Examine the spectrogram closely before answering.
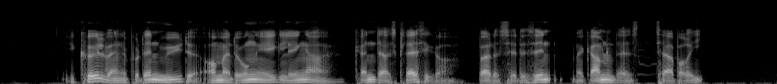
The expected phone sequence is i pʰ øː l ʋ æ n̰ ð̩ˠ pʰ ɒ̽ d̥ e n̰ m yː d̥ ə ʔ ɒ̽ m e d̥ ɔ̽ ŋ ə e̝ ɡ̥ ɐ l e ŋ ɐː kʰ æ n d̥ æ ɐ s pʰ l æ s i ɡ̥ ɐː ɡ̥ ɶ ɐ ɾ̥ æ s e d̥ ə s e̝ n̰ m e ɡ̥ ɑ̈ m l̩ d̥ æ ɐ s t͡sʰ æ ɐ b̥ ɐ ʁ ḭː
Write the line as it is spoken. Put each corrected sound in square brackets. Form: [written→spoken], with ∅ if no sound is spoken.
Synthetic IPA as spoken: i [pʰ→kʰ] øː l ʋ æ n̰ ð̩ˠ pʰ ɒ̽ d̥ e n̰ m yː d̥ ə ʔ ɒ̽ m [e→æ] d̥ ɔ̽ ŋ ə e̝ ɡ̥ [ɐ→ə] l e ŋ ɐː kʰ æ n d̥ æ ɐ s [pʰ→kʰ] l æ s i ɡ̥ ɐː [ɡ̥→b̥] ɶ ɐ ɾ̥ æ s e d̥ ə s e̝ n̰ m e ɡ̥ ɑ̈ m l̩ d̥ æ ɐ s t͡sʰ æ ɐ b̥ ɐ ʁ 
